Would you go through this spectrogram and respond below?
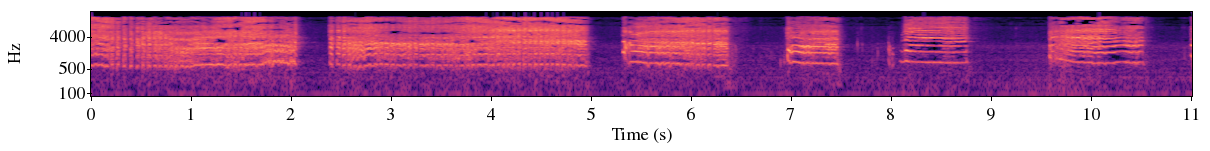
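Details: Otter screaming in long, strained squeals, then shorter bursts of bending, quavering whines with gaps of silence between them.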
